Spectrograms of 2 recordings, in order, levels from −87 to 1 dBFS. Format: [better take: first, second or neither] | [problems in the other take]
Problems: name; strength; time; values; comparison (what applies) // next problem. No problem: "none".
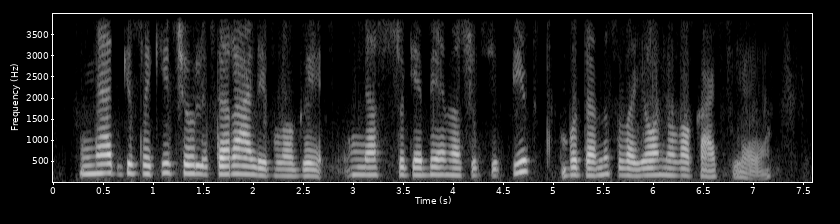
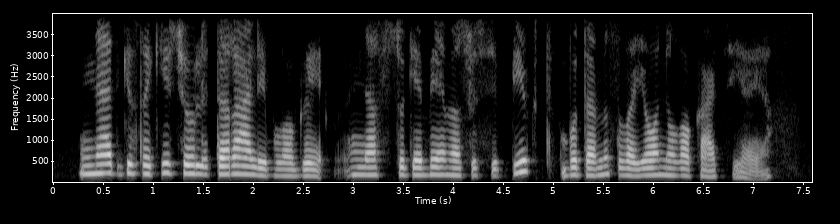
second | noise reduction (neural separator model SepFormer DNS4)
